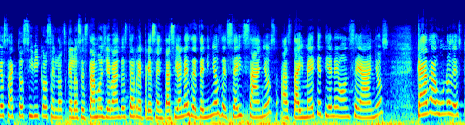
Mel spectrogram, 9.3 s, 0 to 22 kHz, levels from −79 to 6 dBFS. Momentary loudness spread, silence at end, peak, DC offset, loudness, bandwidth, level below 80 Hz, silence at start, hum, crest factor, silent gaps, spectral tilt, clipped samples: 7 LU; 0 s; 0 dBFS; under 0.1%; -14 LUFS; 12 kHz; -26 dBFS; 0 s; none; 14 dB; none; -4.5 dB/octave; under 0.1%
